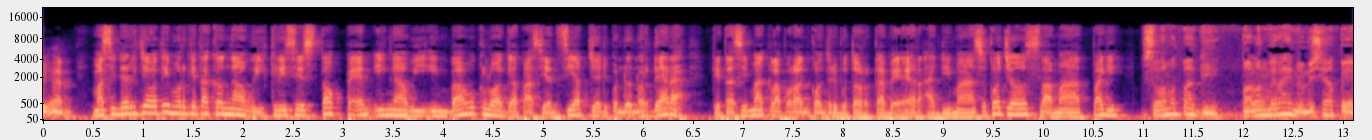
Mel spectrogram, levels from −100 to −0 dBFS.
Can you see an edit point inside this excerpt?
no; 0 cuts

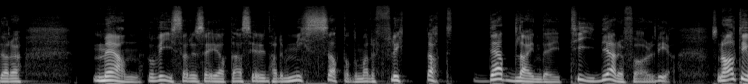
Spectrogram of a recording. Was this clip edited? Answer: yes; 4 cuts; at 1.4 s, 2.7 s, 4.6 s, 6.5 s

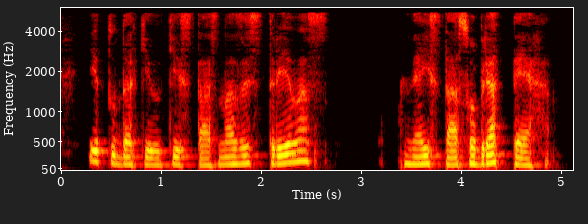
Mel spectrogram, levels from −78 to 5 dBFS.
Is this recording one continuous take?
yes; 0 cuts

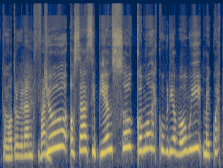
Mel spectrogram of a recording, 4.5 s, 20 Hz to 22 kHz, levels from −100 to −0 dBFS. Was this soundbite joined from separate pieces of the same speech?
no; 0 cuts

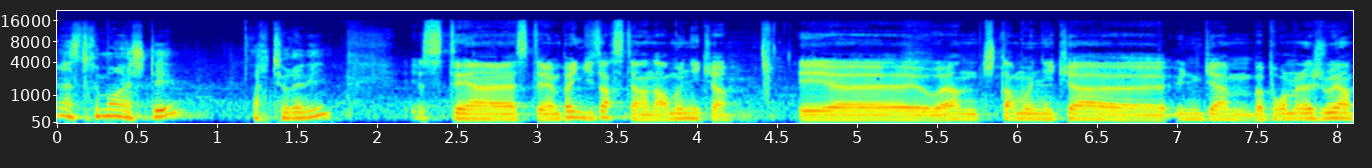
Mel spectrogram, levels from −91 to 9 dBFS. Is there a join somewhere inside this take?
no; 0 cuts

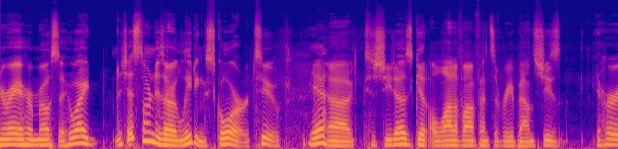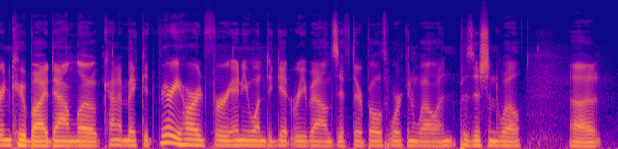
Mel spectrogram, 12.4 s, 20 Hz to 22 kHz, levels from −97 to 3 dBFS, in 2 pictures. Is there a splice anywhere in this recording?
no; 0 cuts

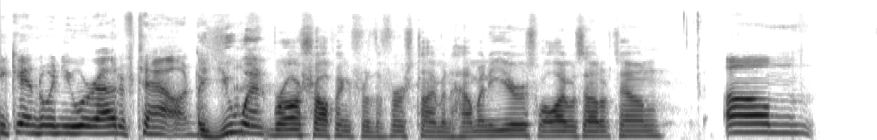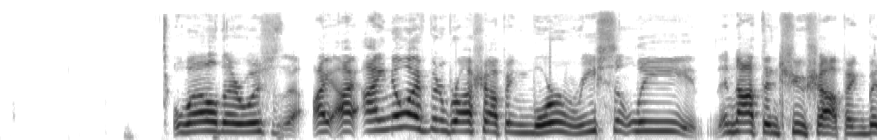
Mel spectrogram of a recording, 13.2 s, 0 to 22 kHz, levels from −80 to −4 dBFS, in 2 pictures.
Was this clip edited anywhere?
no; 0 cuts

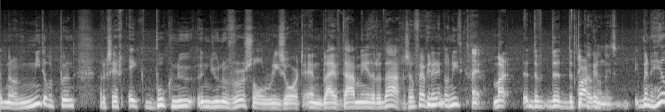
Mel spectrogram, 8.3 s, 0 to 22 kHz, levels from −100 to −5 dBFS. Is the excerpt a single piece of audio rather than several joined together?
yes; 0 cuts

